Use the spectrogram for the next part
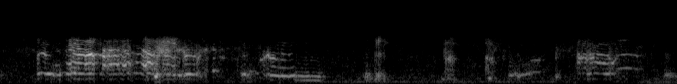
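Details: A dachshund "talking" in a series of warbling whines. Louder, quavering yowls open the sequence, then give way to shorter, scattered whimpers and squeaky bends in pitch. A faint low hum sits underneath.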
